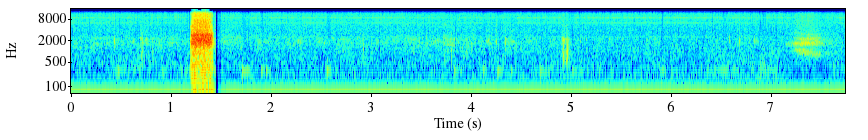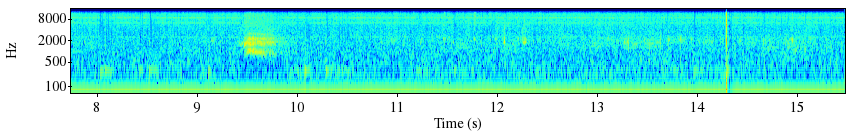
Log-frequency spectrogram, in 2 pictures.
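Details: A gray fox at night in a residential neighbourhood, caught in a flashlight beam, calls back to a person who called it, giving one sharp, harsh bark, then two softer, fainter yips.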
